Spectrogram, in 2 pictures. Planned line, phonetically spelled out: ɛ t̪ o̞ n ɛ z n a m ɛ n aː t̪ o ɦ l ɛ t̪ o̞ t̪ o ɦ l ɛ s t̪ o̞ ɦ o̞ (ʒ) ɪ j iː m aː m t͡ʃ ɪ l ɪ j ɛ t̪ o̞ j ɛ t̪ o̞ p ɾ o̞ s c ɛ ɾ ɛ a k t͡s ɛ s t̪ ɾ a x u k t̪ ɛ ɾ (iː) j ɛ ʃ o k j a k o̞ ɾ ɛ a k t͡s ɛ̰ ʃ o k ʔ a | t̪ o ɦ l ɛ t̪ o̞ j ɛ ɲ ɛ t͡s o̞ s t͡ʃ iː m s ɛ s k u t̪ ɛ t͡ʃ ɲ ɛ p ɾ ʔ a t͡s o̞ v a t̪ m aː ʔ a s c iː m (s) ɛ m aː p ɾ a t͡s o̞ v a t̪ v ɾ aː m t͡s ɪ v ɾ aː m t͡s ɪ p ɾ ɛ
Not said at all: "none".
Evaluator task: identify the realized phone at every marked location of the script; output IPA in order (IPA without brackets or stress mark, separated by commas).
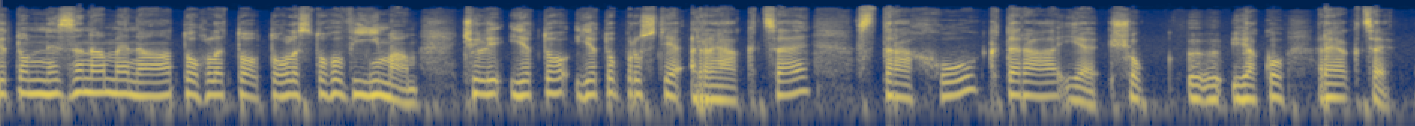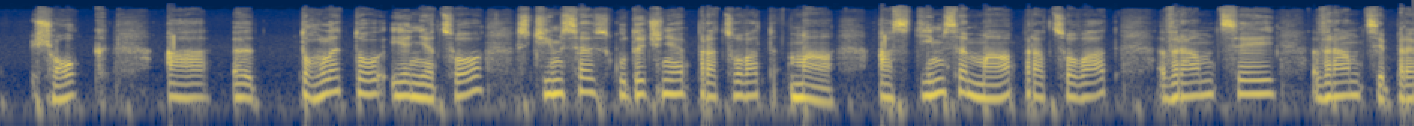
v, aː, s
